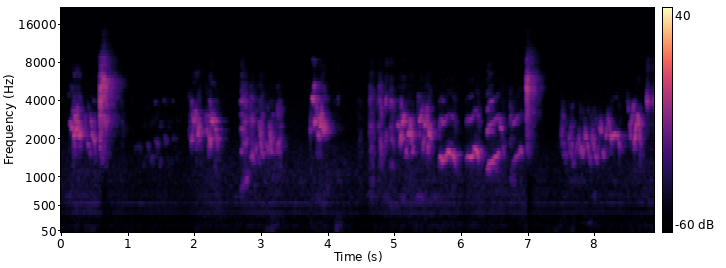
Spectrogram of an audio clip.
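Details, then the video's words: Pet budgies warble and chirp: loud squawky bursts early, then a long run of rapid, rippling chatter notes with occasional sharp high squeaks, over a low steady hum. "Budgies | Talking | Singing | Chirping sounds"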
